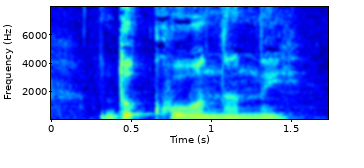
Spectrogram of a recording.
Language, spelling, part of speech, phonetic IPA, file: Ukrainian, доконаний, adjective / verb, [dɔˈkɔnɐnei̯], Uk-доконаний.ogg
- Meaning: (adjective) 1. accomplished 2. perfective; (verb) past passive participle of докона́ти (dokonáty)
